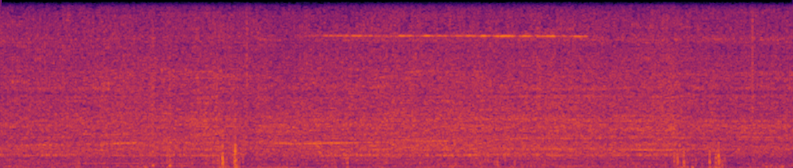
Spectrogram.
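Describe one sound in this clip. Traffic rumbles steadily on a busy road.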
